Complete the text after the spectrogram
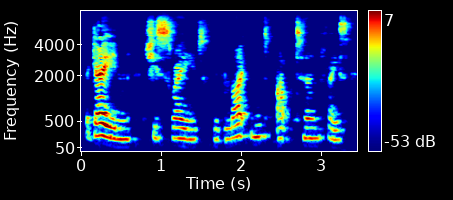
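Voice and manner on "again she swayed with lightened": ordinary delivery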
